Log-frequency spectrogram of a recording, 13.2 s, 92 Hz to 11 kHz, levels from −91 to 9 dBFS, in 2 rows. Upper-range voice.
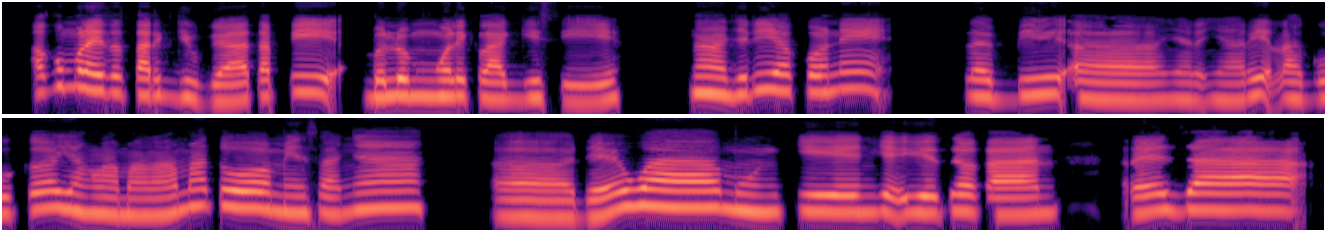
Yes: high, 205 Hz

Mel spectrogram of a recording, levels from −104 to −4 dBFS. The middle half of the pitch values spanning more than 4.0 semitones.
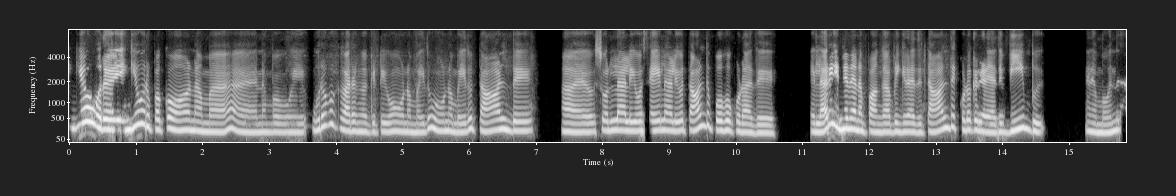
No: average, 3.7 semitones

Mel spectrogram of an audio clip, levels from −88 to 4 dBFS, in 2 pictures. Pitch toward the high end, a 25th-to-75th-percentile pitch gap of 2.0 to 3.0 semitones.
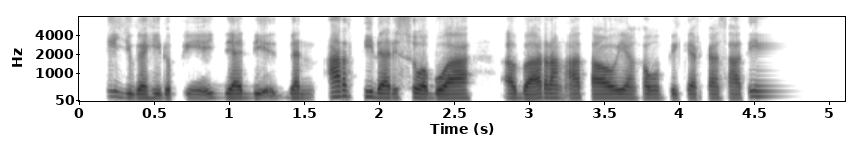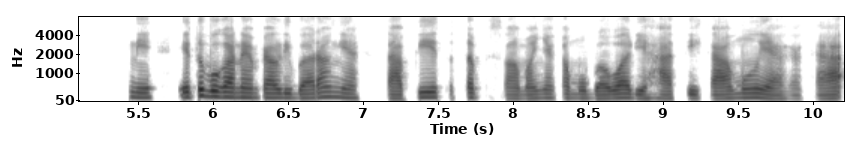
No: medium, 140 Hz; narrow, 2.6 semitones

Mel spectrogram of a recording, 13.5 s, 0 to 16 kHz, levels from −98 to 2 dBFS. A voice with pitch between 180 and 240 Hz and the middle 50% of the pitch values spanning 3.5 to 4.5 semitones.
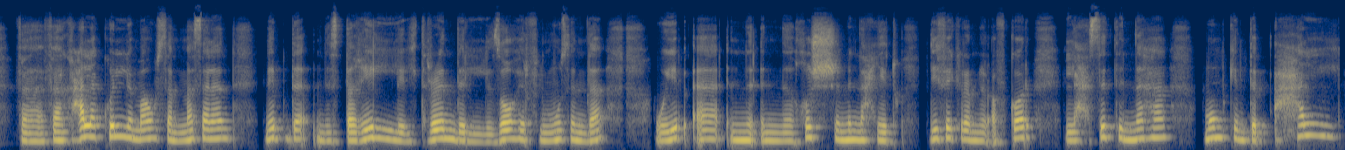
Yes: medium, 185 Hz; average, 4.1 semitones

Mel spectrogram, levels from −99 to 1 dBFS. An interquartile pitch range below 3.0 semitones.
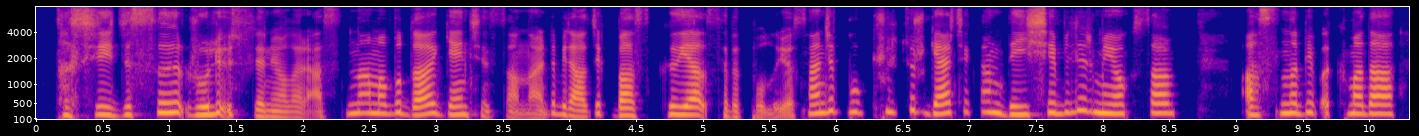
No: average, 3.7 semitones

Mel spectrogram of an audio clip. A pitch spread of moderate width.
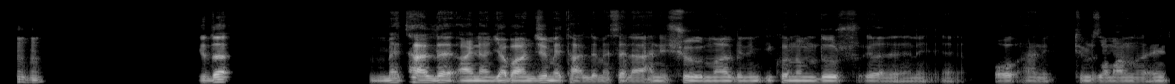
No: narrow, 1.6 semitones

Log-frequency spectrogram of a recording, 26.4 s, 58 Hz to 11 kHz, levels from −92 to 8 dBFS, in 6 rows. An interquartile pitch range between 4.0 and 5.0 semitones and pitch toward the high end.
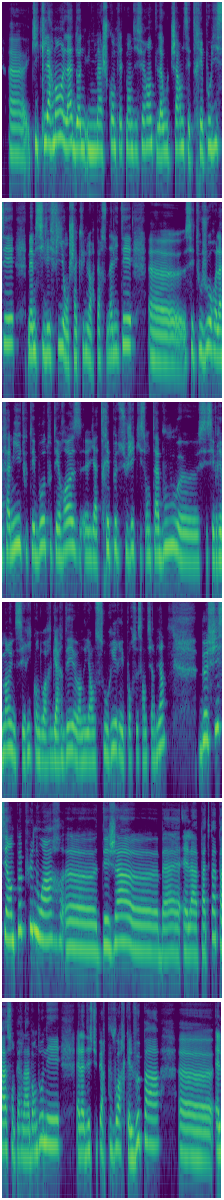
Yes: average, 4.3 semitones; high, 205 Hz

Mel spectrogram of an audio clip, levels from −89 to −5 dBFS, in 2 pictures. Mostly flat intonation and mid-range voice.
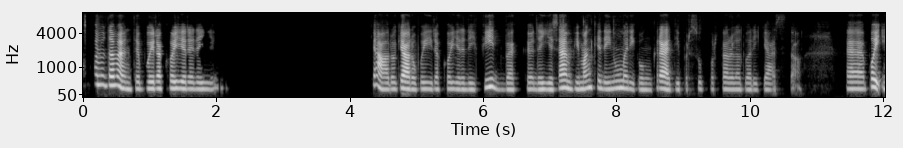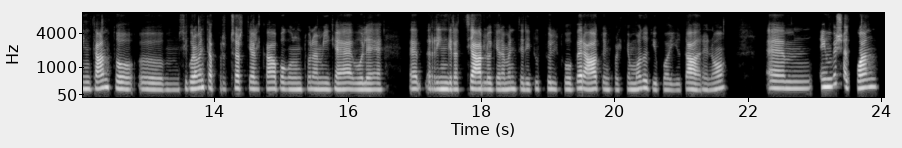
No: narrow, 2.0 semitones; high, 195 Hz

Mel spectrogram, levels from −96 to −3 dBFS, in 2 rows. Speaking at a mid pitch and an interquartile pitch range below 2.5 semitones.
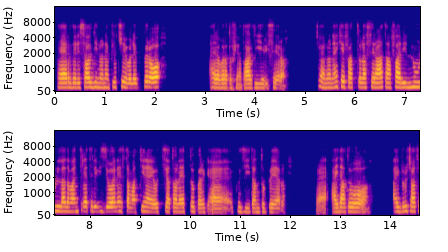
No: high, 195 Hz; narrow, 2.0 semitones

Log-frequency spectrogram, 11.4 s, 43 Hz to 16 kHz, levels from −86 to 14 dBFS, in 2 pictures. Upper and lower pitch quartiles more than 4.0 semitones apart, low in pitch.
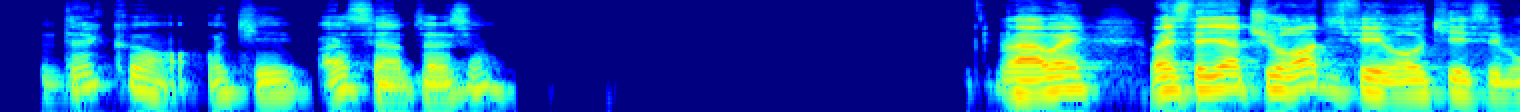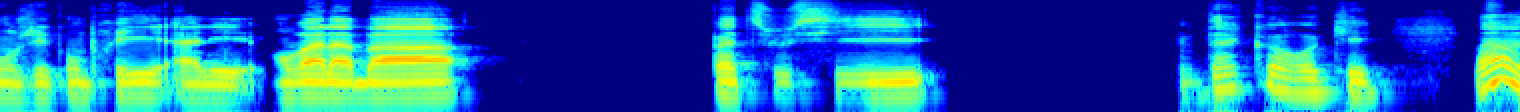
Yes: average, 4.9 semitones; low, 110 Hz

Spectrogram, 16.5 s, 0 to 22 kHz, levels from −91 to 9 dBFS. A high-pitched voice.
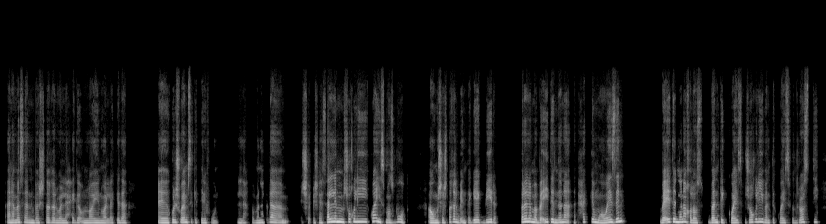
Yes: high, 210 Hz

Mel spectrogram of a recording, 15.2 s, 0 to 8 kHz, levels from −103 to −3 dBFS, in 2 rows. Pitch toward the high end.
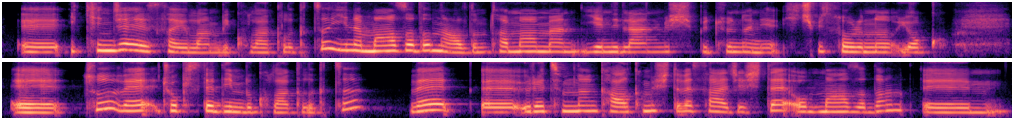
Yes: high, 235 Hz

